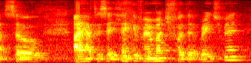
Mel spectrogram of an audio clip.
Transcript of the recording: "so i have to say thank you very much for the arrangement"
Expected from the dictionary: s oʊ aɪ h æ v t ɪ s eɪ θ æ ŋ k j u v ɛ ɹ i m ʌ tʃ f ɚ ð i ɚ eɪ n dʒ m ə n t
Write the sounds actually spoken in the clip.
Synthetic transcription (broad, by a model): s oʊ aɪ h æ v t ɪ s eɪ θ æ ŋ k j u v ɛ ɹ i m ʌ tʃ f ɚ ð i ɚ eɪ n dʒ m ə n t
